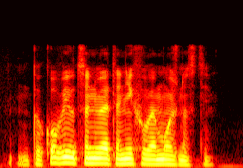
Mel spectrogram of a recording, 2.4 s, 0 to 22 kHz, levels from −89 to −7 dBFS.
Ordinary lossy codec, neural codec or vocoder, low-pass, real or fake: none; none; 7.2 kHz; real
